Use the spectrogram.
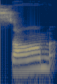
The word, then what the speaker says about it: Psalm: a I think it's Psalm of Storms and silence I think the p is silent so I'll read that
